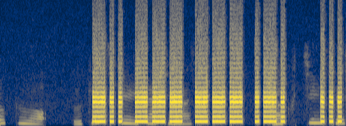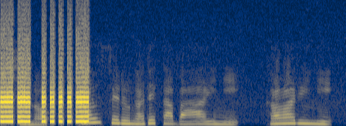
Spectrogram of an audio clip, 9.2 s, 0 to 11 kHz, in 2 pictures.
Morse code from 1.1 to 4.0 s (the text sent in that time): DOOR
